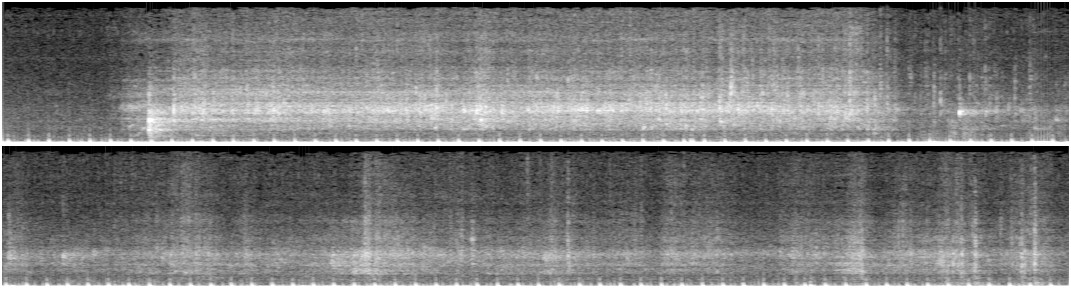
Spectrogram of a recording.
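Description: Tap water running into a stainless steel sink, turned on about a second in and loudest for the next few seconds, then more uneven. A steady low hum runs underneath.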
